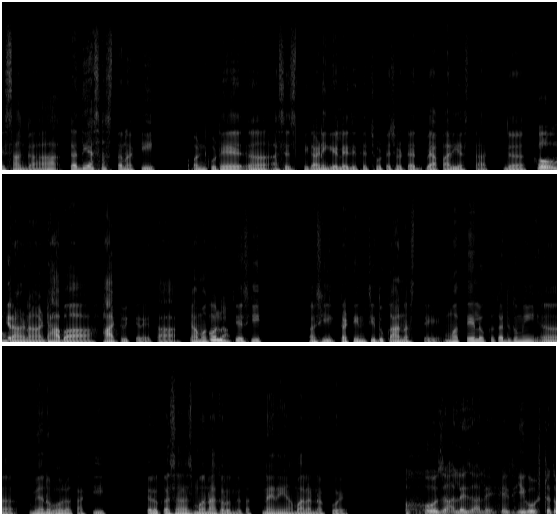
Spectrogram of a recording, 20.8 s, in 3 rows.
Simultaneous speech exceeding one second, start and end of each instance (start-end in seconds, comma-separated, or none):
none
